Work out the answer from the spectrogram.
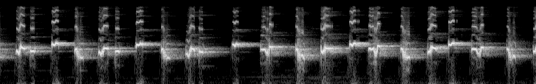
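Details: Yellow-vented bulbul, called trucukan, giving a long rapid 'ropel panjang' song to lure other birds into song: bright gurgling whistles repeated about three times a second, alternating slightly higher and lower notes.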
